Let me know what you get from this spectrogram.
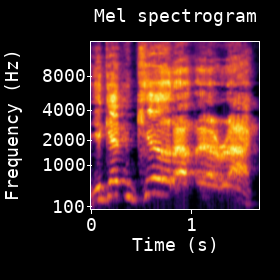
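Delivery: high, shouted Adrian cry from the corner. Retold or imitated. Retelling the Lipton ad, Adrian shouting at Rocky. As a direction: squeal it like a panicked claymation Adrian. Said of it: "claymation Adrian".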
